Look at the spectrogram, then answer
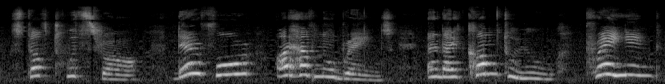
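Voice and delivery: high, loud eager scarecrow voice; brave scarecrow. Acted. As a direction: plead bravely like a simple straw man. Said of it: "he answered her bravely".

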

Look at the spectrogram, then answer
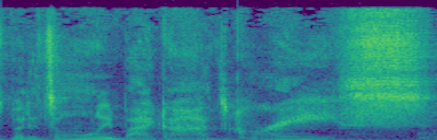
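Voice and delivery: slow, hushed whisper of humility. Retold or imitated. Pastor voicing Paul's humble confession in a slow whisper. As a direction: breathe it out reverently. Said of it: "He goes".

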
